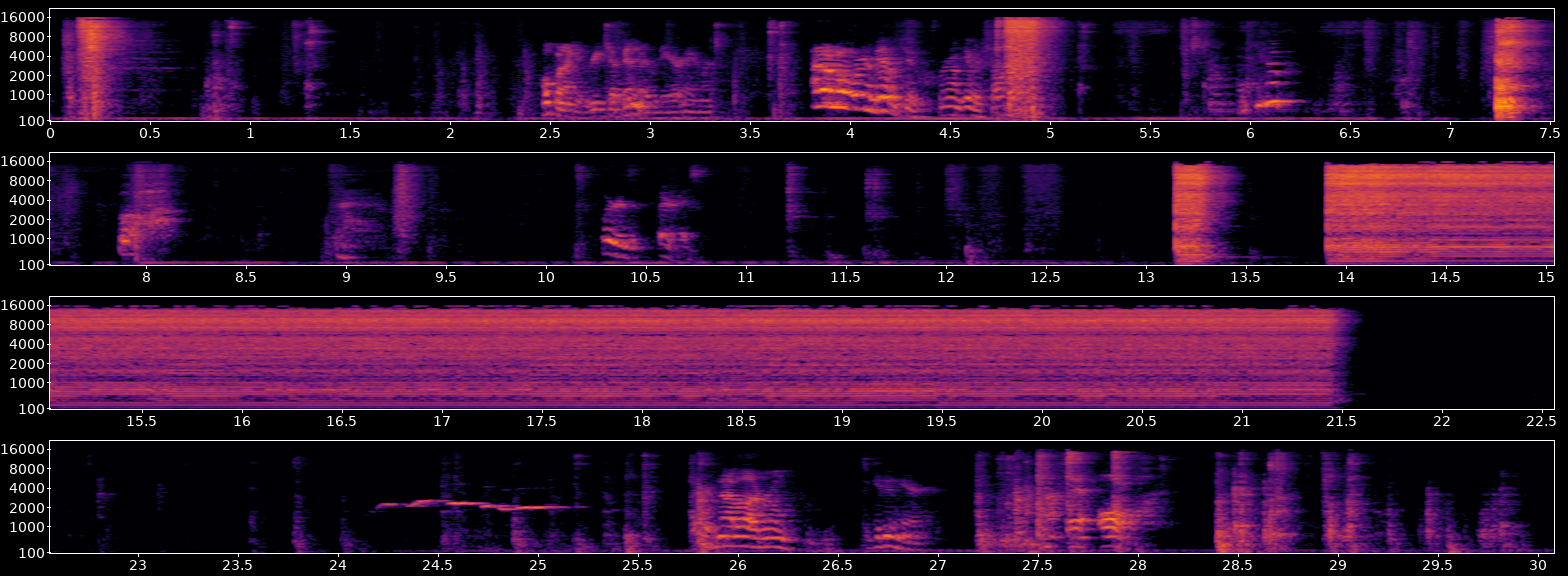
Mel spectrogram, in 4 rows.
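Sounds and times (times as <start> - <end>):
pneumatic air tool hammering: 0.0 - 0.5, 13.2 - 21.6.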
